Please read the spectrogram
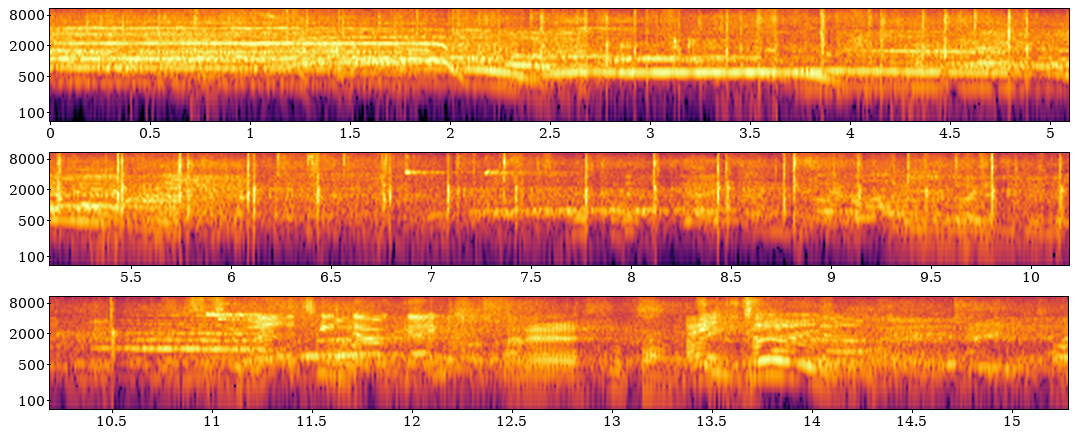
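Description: A small group of players cheering and whooping in a large sports hall after a point is scored, several long held shouts overlapping for the first six seconds, then breaking into excited chatter.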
